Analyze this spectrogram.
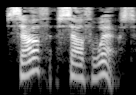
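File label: "south-southwest", English, British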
